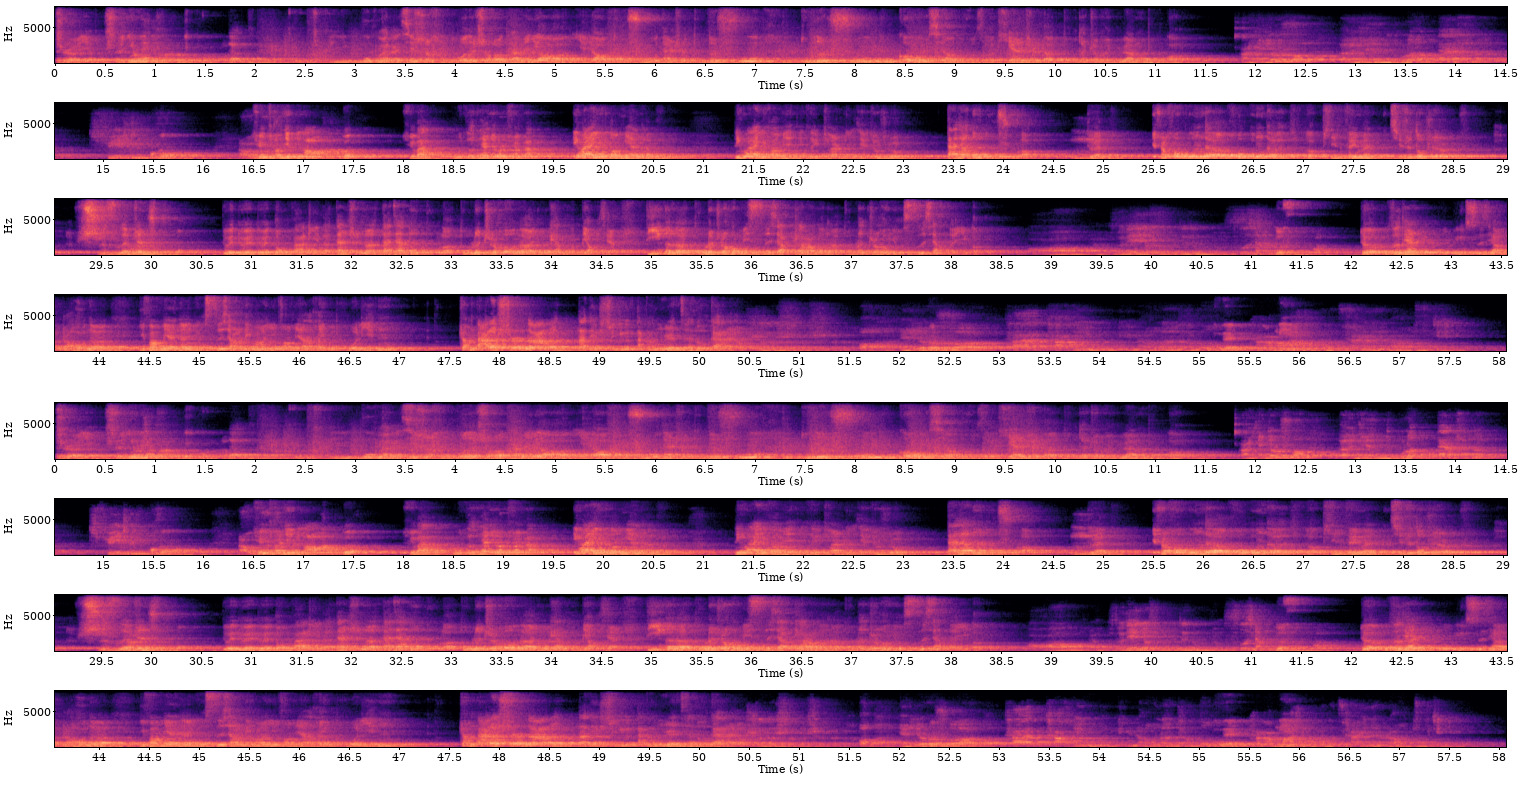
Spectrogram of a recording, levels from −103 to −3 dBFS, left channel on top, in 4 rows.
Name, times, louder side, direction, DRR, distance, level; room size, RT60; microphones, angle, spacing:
voice 1, 0.0-1.0 1.4-1.9 2.4-11.3 15.5-15.7 16.5-17.6 18.0-19.3 19.7-20.5 21.3-23.0 23.4-24.3 24.8-25.0 25.5-28.5 28.9-30.0 30.7-38.3 41.2-41.8 42.1-47.0 47.6-50.5 52.3-52.4 55.1-56.0, equal, 30° left, -1 dB, 2.2 m, -25 dB
voice 2, 0.6-2.3 11.8-14.4 14.9-15.8 16.3-17.3 18.6-19.6 20.5-21.0 21.7-21.8 22.2-22.5 24.7-25.0 29.5-30.0 38.8-41.4 42.1-42.5 50.4-57.4, equal, 45° right, -4 dB, 4.3 m, -34 dB
sound 1, 2.0-10.0, equal, 5° right, 1.7 m, -38 dB
18.5 x 7.3 x 7.3 m, 2.7 s
head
